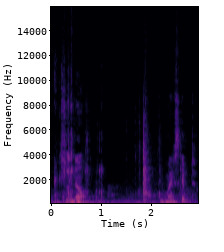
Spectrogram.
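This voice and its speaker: A man's voice: a little high, a little slow, echoey room, noisy background. A man co-hosting a live product show, who explains each item in an easygoing way with frequent fillers. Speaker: co-host presenting eyewear.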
